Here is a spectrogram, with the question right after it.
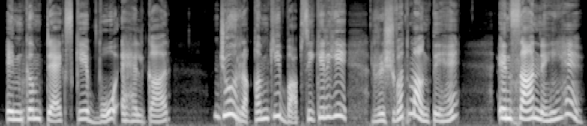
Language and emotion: Urdu, disgusted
